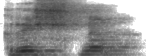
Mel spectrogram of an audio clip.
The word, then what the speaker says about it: कृष्ण: उच्चारण कैसे करना चाहिए इस का सही उच्चारण है हरे कृष्ण हरे कृष्ण कृष्ण कृष्ण हरे हरे हरे राम हरे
